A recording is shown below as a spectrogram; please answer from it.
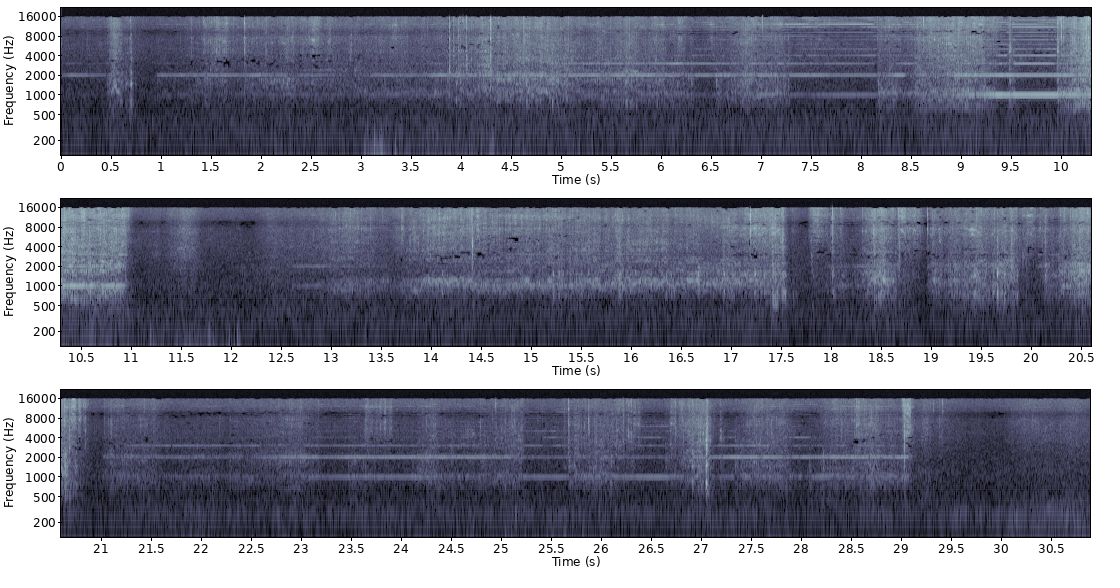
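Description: Small electric motor and gear drive of an RC crawler truck whining at a steady pitch as it crawls, loudest about ten seconds in. The whine drops out for a stretch in the middle, filled with scuffs and knocks, and comes back in the last third.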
